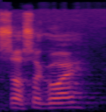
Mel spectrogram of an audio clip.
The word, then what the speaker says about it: Shoshone: The way you pronounce Shoshone is Sosagoi. It's the people who walk by foot.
